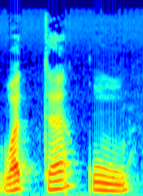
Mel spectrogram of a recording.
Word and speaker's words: وَاتَّقُوا: وَاتَّقُوا يَوْمًا وَاتَّقُوا starts with a short vowel sound and ends with a long vowel sound. وَاتَّقُوا, make sure.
